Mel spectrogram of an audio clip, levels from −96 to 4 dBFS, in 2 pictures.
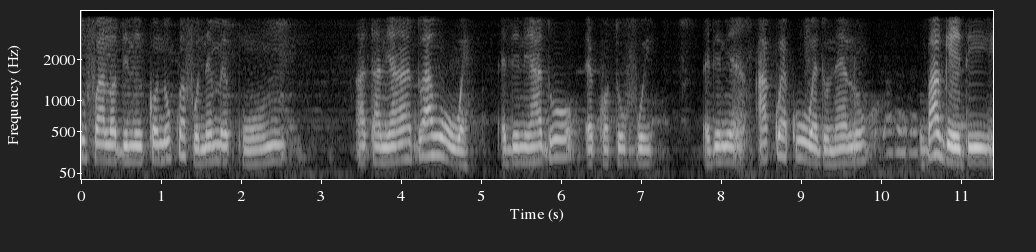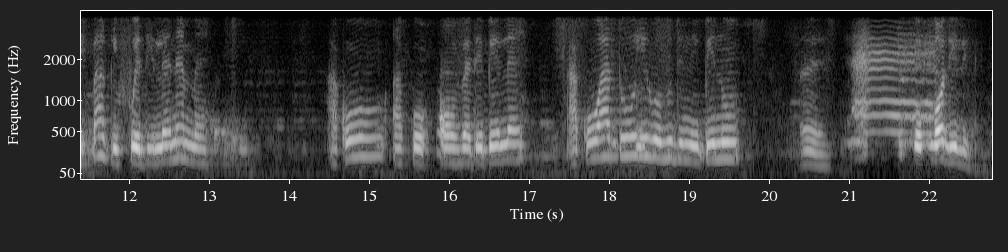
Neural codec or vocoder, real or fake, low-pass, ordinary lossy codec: codec, 16 kHz in and 24 kHz out, 1 kbps, XY-Tokenizer; fake; 3.6 kHz; AAC, 32 kbps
